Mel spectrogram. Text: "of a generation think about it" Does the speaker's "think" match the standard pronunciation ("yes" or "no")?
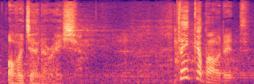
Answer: yes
